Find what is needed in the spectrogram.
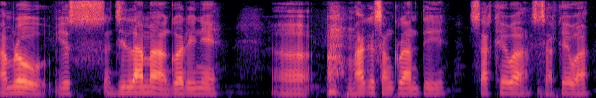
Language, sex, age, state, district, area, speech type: Nepali, male, 18-30, West Bengal, Kalimpong, rural, spontaneous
